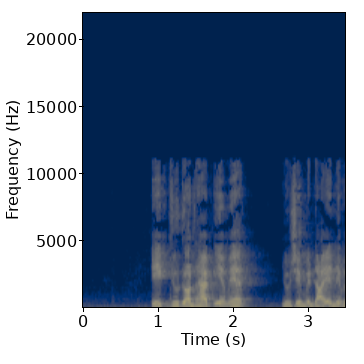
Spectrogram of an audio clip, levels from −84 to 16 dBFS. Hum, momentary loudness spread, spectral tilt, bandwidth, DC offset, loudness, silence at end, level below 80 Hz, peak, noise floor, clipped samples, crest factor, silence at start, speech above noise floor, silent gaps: none; 10 LU; -4.5 dB/octave; 11.5 kHz; under 0.1%; -24 LUFS; 0 s; -60 dBFS; -6 dBFS; -59 dBFS; under 0.1%; 20 dB; 0.9 s; 36 dB; none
